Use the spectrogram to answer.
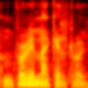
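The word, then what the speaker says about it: Rory McIlroy: mcelroy eh Eh sí r rory mcelroy sí creo que se pronuncia así pga tour luego de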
